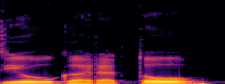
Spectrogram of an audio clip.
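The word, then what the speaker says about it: योगरतो: It is actually yogarata, but because of the following word, it becomes yogarato.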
